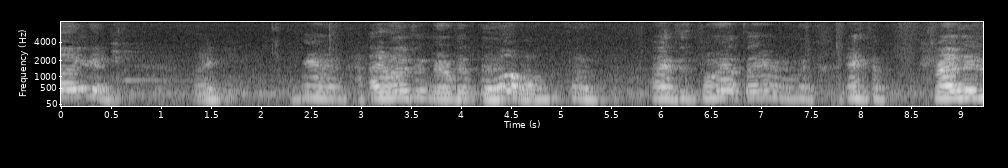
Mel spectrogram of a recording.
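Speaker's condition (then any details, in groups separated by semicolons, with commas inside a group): Cerebral palsy; cannot walk, uses wheelchair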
